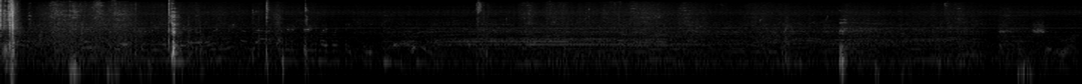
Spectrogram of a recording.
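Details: Sharp, brief hiccup sounds at irregular intervals, a few close together early on, in a quiet room; hiccups.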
